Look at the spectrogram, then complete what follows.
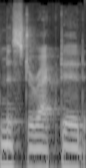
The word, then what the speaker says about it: misdirected: misdirected it was misdirected I'm still my main stress is still on the rected so it's just like in directed just adding one more syllable in front of my stress syllable same thing in direction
